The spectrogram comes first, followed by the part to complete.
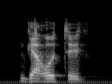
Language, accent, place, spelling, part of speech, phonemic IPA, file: French, France, Lyon, garroter, verb, /ɡa.ʁɔ.te/, LL-Q150 (fra)-garroter.wav
- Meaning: 1. to kill by strangulation 2. to tighten using a garrot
